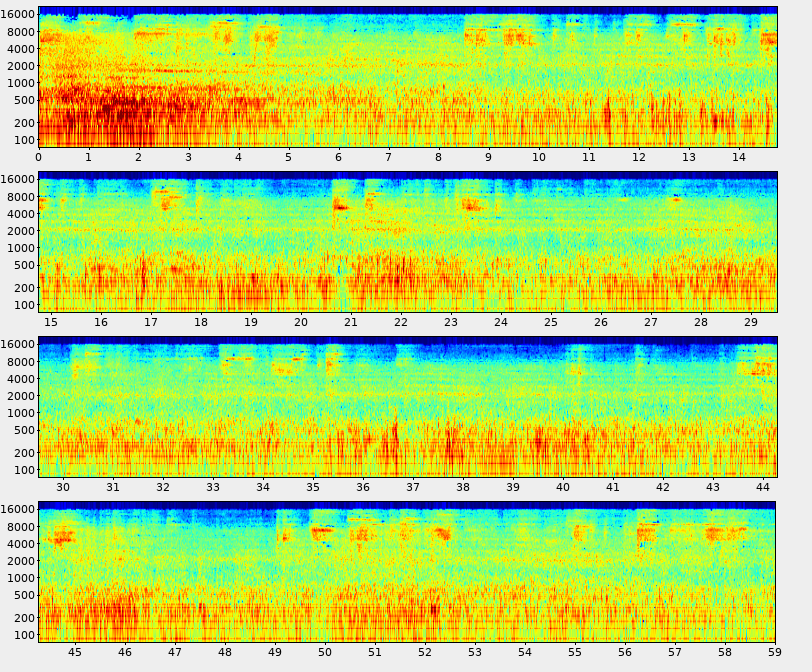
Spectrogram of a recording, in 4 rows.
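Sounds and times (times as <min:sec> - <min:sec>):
train wheels rumbling on rails: 0:00.0 - 0:59.0.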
